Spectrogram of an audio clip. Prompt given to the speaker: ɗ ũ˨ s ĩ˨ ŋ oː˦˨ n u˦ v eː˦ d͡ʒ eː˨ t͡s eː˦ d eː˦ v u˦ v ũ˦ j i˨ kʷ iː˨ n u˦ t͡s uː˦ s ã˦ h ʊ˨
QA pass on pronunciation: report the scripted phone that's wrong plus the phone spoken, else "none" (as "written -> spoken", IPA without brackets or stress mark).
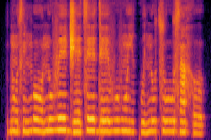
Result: iː˨ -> i˨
